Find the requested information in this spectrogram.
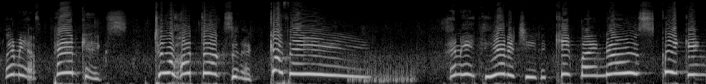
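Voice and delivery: very high, loud squeaky clown. Acted. Clown customer ordering pancakes, squeaky high voice. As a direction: bellow it like a cartoon clown.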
